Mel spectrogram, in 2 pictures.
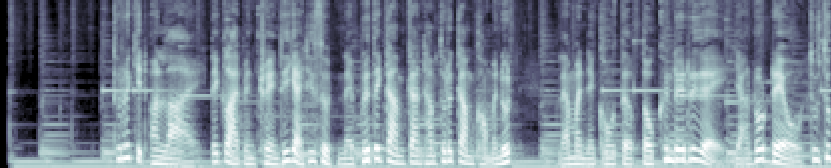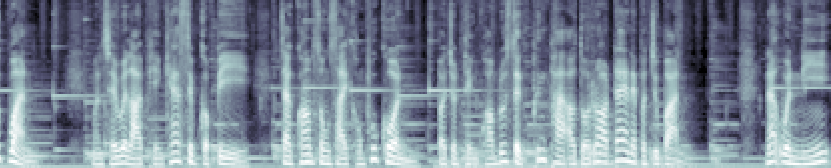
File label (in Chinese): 泰语男, 外语; 小语种; 飞碟说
